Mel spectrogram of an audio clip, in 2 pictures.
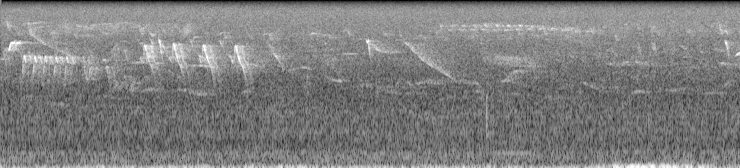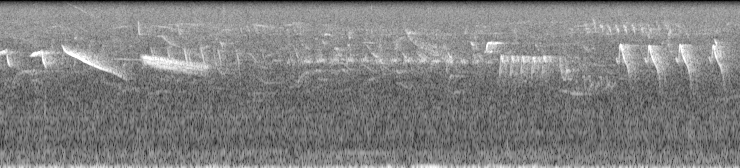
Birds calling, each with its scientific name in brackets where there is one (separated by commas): Rufous-collared Sparrow (Zonotrichia capensis), House Wren (Troglodytes aedon)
